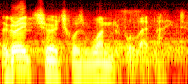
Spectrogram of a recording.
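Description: A man's voice: low voice, sing-song, unhurried, over loud music, exaggerated voice. An American actor in 1950s radio style playing a kindly, sheepish middle-aged man who tells a Christmas story expressively and unhurriedly. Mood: earnest, reverent. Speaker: lead actor of a radio comedy. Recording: dull vintage 1950s radio recording.

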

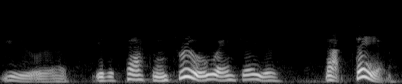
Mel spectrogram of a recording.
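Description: Flustered husky frontier aunt, old radio. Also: female voice, lowish voice, big pitch swings, slow, no room sound, heavily acted. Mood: flustered, nervous. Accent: rural western American. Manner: flustered, faltering. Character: fussy, sheepish, meddling older frontier aunt. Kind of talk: 1950s radio western acting. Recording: tinny, narrow-band 1950s radio recording.

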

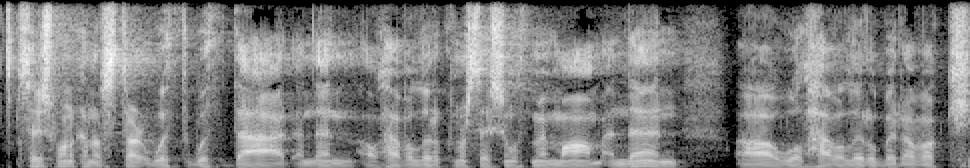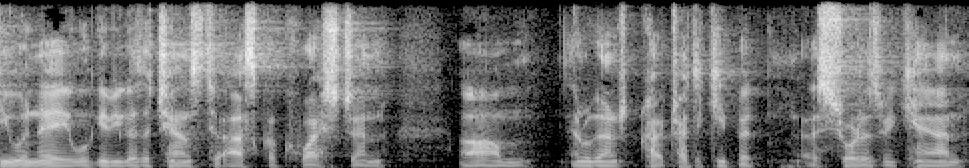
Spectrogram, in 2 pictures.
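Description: A man's voice: sits low, little pitch movement, fairly quick, a bit bright. A middle-aged man born in Ukraine and raised in the United States, speaking to a congregation in an earnest, conversational way and often stopping to rephrase. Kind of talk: informal talk to a congregation.

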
